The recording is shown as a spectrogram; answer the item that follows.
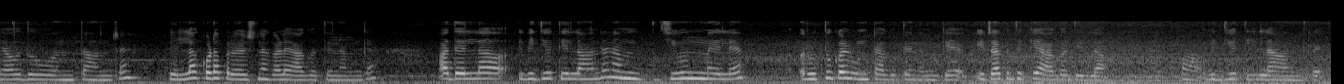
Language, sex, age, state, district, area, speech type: Kannada, female, 30-45, Karnataka, Hassan, urban, spontaneous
